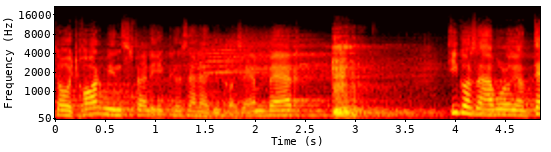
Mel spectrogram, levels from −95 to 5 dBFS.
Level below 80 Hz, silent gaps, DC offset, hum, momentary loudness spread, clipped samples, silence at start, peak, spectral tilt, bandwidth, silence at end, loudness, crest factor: -68 dBFS; none; under 0.1%; none; 14 LU; under 0.1%; 0 s; -10 dBFS; -5 dB/octave; 13 kHz; 0 s; -30 LUFS; 20 dB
